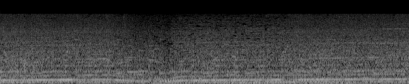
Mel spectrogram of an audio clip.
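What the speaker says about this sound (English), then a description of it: "I do like the sound of the bike as well." Batcycle motorcycle engine in the video game Gotham Knights, a steady droning hum with slight pitch dips and rises as the bike cruises, continuous and fairly loud with no talk.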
